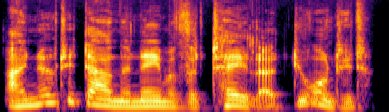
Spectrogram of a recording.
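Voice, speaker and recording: A man voicing an inquisitive, businesslike police forensic technician in an audiobook, brisk and matter-of-fact. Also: medium pitch, very animated, darkish tone, no room sound, clean studio sound, pitched above the performer's own voice. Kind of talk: audiobook character dialogue.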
